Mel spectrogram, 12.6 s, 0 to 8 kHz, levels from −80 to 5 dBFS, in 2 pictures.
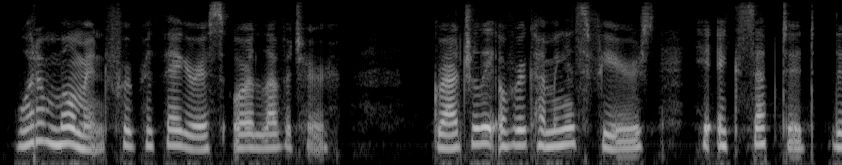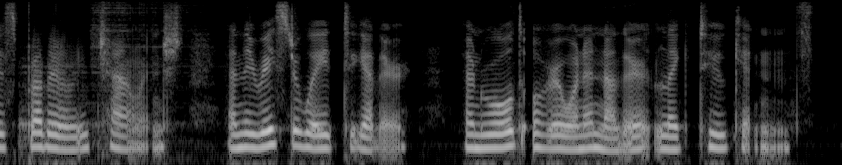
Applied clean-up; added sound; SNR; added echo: neural separator model SepFormer DNS4.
